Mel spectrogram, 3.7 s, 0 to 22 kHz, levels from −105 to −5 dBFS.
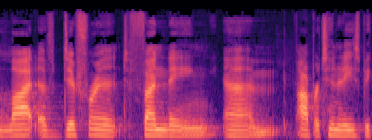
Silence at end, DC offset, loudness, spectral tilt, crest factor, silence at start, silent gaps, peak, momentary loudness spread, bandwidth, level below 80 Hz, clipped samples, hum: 0 s; under 0.1%; -29 LUFS; -4.5 dB/octave; 22 dB; 0 s; none; -6 dBFS; 8 LU; 16 kHz; -70 dBFS; under 0.1%; none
